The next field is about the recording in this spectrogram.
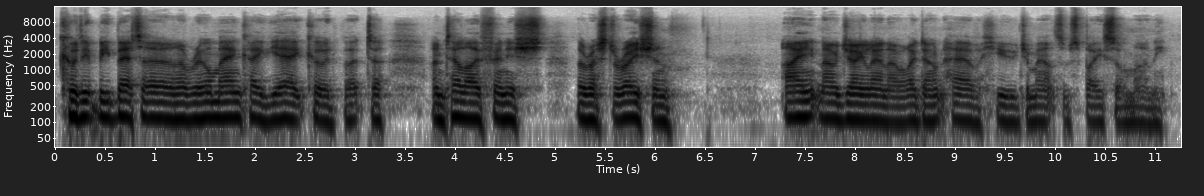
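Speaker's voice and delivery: usual speaking voice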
